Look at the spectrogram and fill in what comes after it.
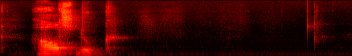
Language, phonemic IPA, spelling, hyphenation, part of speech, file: Dutch, /ˈɦɑls.duk/, halsdoek, hals‧doek, noun, Nl-halsdoek.ogg
- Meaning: neckerchief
